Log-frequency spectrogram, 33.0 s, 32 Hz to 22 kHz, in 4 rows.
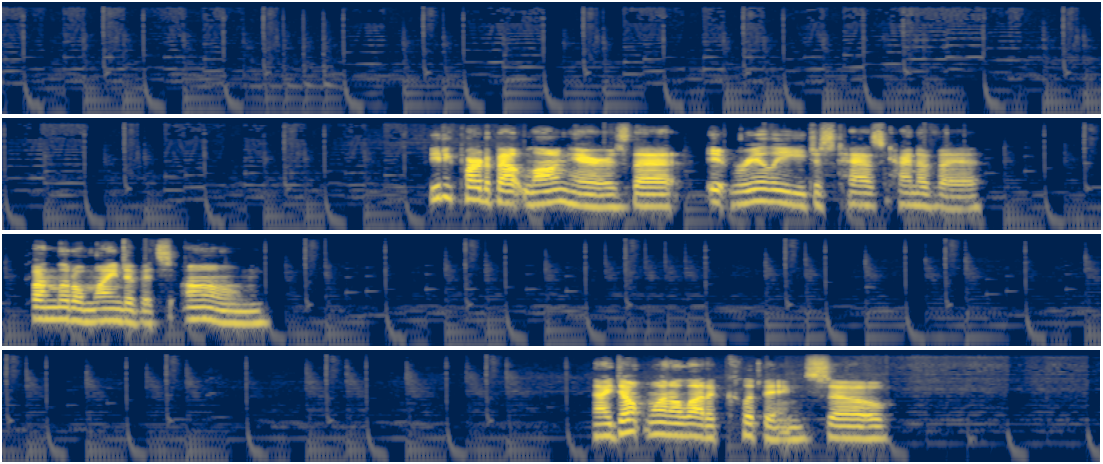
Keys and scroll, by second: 1.8 q, 3.0 s, 5.8 s, 15.6 s, 21.1 s, 22.6 ctrl+z, 23.3 ctrl+z, 23.5 ctrl+z, 26.1 ctrl+z, 27.0 ctrl+z, 28.3 s.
